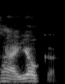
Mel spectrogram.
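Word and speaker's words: heyoka: was telling you that word is properly pronounced as Hayoka.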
